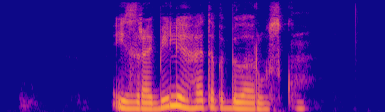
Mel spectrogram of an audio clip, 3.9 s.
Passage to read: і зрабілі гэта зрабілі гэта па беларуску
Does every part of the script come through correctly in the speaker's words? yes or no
no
